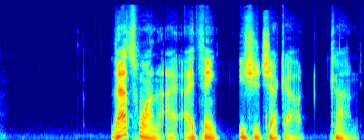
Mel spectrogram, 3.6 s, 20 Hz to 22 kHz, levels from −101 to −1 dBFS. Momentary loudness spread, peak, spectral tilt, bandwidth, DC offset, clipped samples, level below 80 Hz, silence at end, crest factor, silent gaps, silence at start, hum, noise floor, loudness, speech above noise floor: 13 LU; -2 dBFS; -4 dB/octave; 19 kHz; under 0.1%; under 0.1%; -48 dBFS; 0.1 s; 26 dB; none; 1.1 s; none; -75 dBFS; -25 LUFS; 50 dB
